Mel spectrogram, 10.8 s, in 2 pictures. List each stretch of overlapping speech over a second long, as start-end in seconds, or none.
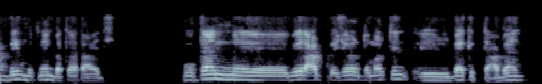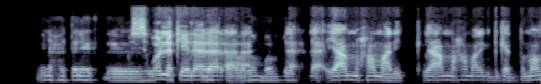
6.7-8.4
